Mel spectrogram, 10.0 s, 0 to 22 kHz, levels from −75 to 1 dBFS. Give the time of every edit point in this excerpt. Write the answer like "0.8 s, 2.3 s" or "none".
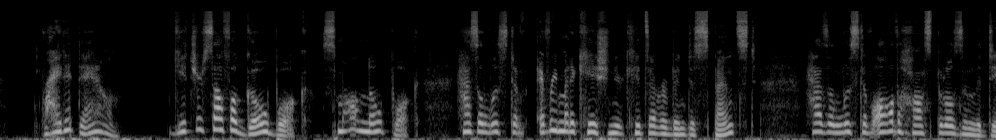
none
